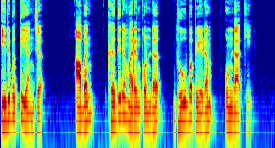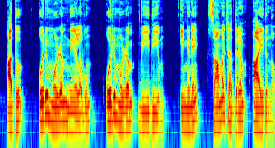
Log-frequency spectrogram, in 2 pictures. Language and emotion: Malayalam, neutral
